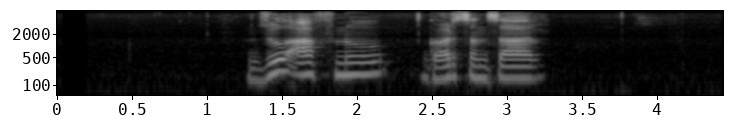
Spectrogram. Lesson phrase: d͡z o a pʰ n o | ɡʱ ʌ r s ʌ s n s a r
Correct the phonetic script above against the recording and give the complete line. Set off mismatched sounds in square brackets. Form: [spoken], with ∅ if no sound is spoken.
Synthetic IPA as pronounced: d͡z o a pʰ n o | ɡʱ ʌ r s ʌ [∅] n s a r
